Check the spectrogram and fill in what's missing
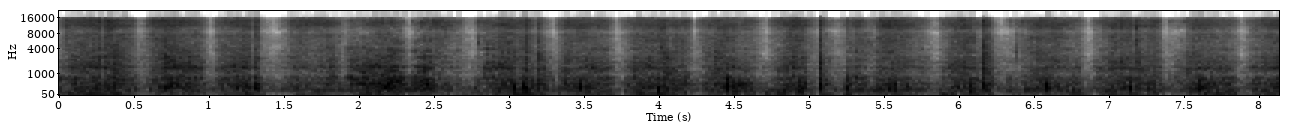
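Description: Fingernails scratch a white cardboard Priority Mail box in a steady back-and-forth rhythm. Each stroke is a dry, papery rasp that swells and fades quickly with no ring, leaving a continuous rough scratching texture.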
